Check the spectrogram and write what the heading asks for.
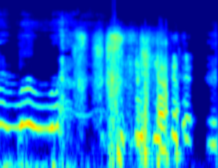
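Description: A dog gives a brief, high, wavering whimper lasting about half a second, then a burst of louder, rougher vocal noises and mumbling follows.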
